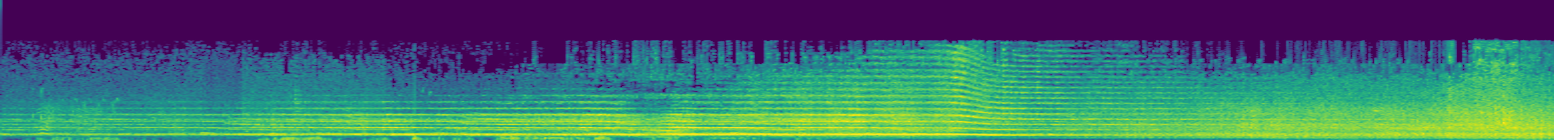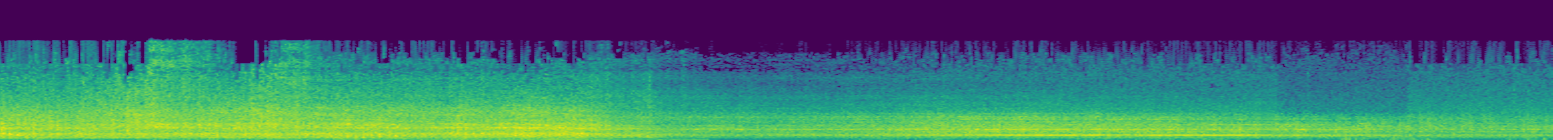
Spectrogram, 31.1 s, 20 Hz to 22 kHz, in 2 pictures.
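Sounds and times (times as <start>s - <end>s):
shrill locomotive horn: 0.0s - 13.9s, 19.7s - 29.8s
train wheels on rails: 0.0s - 31.0s.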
